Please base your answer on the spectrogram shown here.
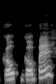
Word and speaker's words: Gope: Now, in the original, in the Chori Chori, it's an actor, I think his name is Gope. Is that how you pronounce it? It's Gope, yeah. He was a very sort of famous side character.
